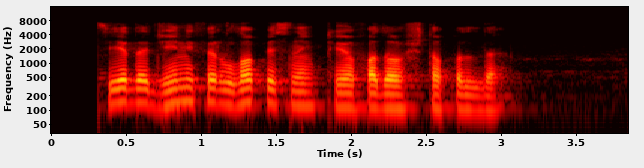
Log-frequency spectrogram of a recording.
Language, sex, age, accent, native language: Uzbek, male, 18-24, Buxoro, Uzbek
